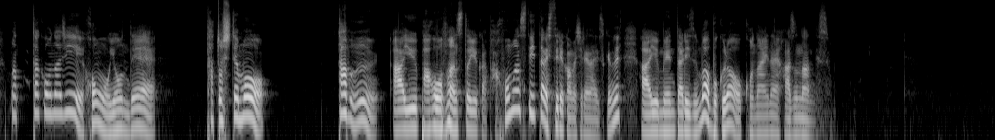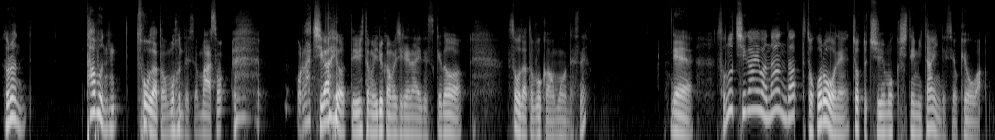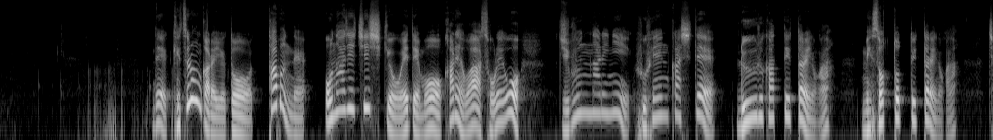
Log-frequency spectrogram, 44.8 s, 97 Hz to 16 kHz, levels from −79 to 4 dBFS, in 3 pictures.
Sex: male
